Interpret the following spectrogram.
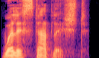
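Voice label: "well established", British English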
